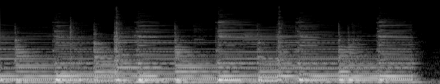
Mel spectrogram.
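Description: Acoustic guitar chords strummed in a steady rhythm, with quick hammered-on notes between strums, ringing close and clear before fading at the end.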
